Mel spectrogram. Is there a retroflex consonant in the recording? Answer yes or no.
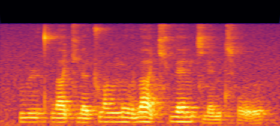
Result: yes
